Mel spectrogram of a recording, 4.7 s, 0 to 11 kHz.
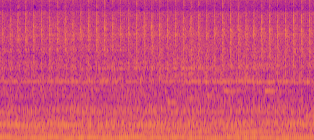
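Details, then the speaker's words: Lada Priora with a 126 engine, cold start running on flushing oil after about two minutes: loud, fast, even hydraulic lifter ticking over the idle. The ticking stopped after about five minutes. "короче поработала наверное минуту-две всего гидрики заскучали вообще жестко"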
